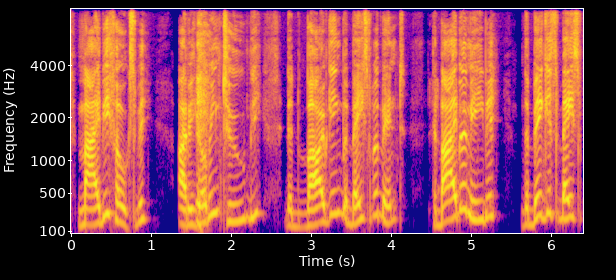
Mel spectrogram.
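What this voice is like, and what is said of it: Cartoon character voice impression. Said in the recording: “Mushmouth. Do your Mushmouth impersonation.”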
